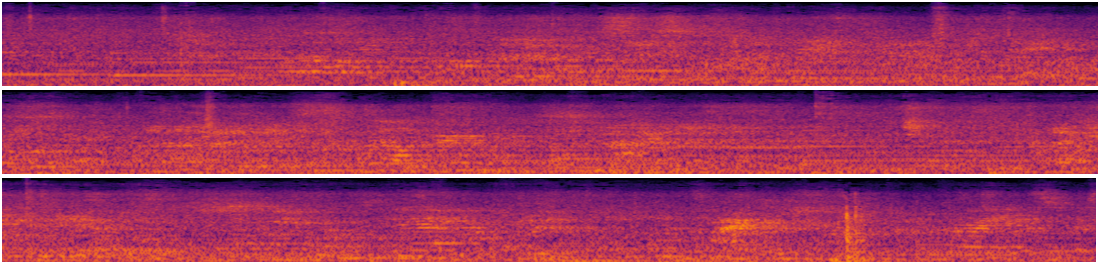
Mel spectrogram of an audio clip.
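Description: Voices murmur and echo in a tiled tunnel.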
